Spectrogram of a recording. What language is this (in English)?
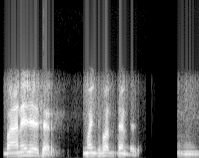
Telugu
